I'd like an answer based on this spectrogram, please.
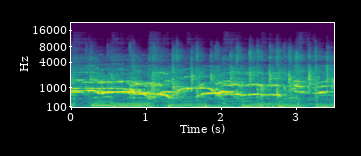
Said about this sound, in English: Good, honest cheering. I like that.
